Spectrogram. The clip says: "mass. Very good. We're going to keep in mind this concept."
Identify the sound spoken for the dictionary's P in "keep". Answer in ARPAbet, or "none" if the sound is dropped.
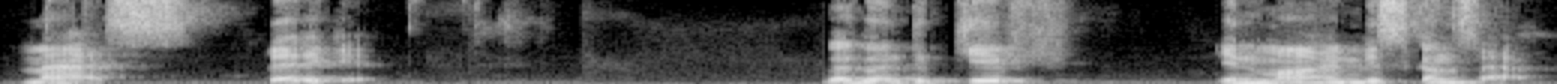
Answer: F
